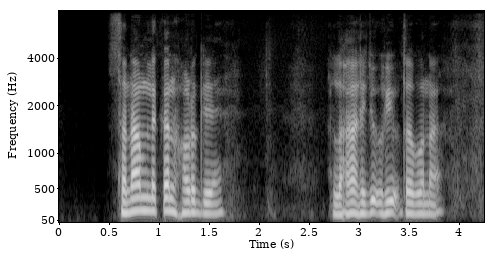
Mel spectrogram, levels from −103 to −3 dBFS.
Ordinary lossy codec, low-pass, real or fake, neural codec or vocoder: none; none; fake; codec, 16 kHz, 4 kbps, FunCodec, trained on Chinese and English, 50 frames a second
